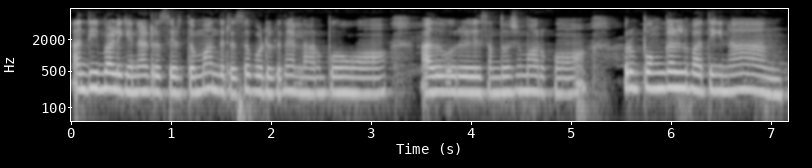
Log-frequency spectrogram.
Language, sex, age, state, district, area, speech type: Tamil, female, 60+, Tamil Nadu, Sivaganga, rural, spontaneous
